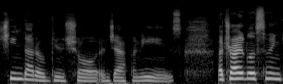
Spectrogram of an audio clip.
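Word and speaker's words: チンダル現象: physics ikitaru was talking about the Tyndall effect pronounced chindarogenshaw in Japanese I tried listening to it again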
